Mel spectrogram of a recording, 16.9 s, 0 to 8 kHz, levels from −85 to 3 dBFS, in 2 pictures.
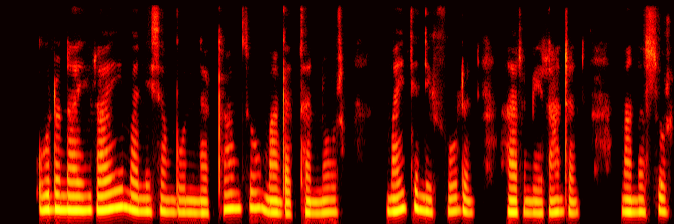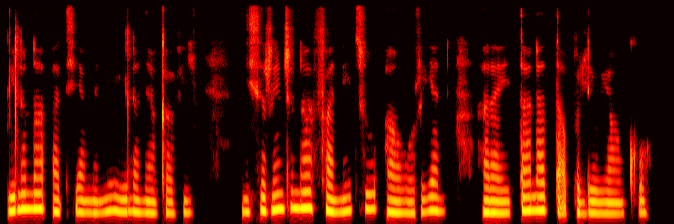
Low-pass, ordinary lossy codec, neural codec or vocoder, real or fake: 7.2 kHz; AAC, 48 kbps; codec, 24 kHz, 3.1 kbps, DualCodec; fake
